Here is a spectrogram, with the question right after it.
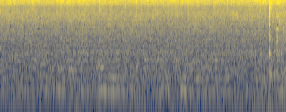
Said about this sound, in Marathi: आणि हे छान परतून घेऊया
